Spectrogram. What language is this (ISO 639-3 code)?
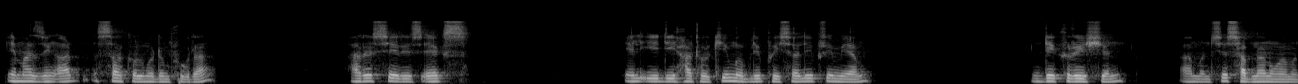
brx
